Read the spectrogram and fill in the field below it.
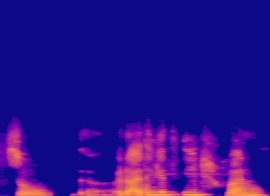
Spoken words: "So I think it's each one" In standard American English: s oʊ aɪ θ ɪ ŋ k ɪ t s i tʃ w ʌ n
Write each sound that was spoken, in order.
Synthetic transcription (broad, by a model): s oʊ aɪ θ ɪ ŋ k ɪ t s i tʃ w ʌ n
